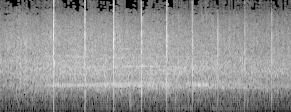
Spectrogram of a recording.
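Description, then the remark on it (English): Audience applause welcoming Ronan Farrow and Robin Young: a steady hiss of many hands clapping, with a handful of sharper, evenly paced claps popping out above the wash. Moderate level, no voices. “The applause is for Ronan Farrow.”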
